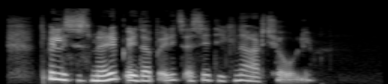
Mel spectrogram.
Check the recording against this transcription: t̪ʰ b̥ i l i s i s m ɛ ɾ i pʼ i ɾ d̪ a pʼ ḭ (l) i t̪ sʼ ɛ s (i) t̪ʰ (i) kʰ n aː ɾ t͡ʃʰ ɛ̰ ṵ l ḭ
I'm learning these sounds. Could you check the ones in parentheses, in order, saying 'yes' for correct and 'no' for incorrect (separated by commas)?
no, yes, yes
